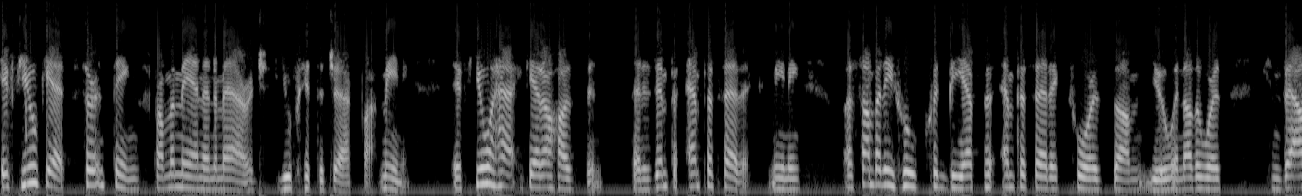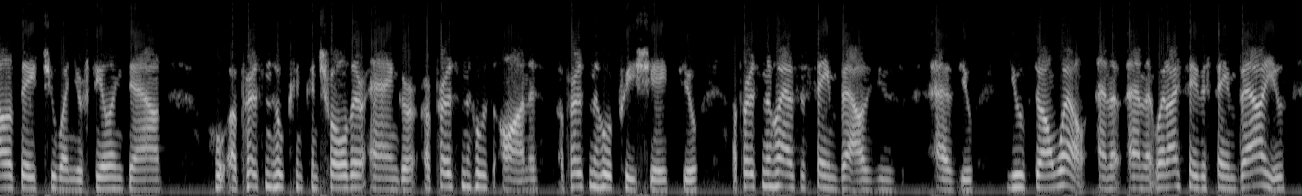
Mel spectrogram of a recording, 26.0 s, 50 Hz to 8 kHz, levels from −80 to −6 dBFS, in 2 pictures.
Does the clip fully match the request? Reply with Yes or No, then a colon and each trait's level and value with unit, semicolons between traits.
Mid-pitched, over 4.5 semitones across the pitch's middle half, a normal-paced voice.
No: medium, 175 Hz; average, 3.8 semitones; average, 195 wpm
